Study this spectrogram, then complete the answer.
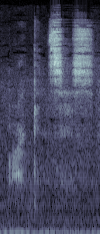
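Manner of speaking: whispered Arkansas ending in a sounded S, AR-kən-sis; furtive whisper of Arkansas as AR-kən-sis; wrong pronunciation. Shown as a demonstration. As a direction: whisper Arkansas with the final S pronounced. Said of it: "say it wrong 'cause it looks like".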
